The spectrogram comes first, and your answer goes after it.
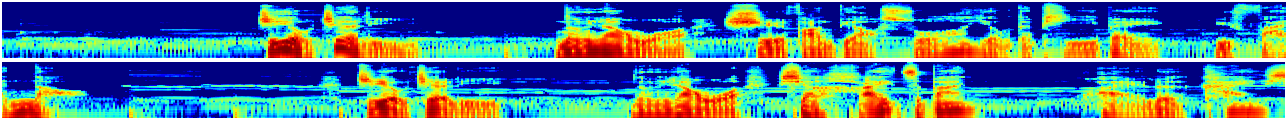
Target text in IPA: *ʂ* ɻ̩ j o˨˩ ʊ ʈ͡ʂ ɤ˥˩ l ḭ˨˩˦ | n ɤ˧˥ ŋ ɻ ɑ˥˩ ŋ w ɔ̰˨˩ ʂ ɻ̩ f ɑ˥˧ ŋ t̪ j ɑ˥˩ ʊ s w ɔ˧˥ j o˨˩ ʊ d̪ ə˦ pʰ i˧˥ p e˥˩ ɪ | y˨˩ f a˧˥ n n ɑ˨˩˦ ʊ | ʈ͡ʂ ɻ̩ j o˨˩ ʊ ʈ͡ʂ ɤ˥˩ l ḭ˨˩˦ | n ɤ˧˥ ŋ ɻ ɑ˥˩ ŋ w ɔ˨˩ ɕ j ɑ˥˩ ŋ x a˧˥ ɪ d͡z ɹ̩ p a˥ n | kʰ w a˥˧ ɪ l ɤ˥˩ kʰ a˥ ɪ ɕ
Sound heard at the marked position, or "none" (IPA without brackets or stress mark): ʈ͡ʂ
